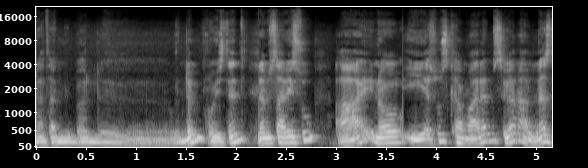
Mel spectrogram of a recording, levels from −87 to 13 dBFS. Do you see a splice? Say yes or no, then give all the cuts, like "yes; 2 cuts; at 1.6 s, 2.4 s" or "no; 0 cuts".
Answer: yes; 2 cuts; at 2.1 s, 3.7 s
